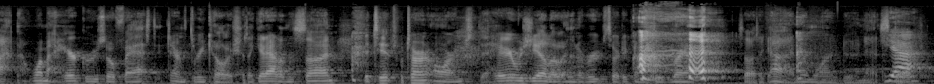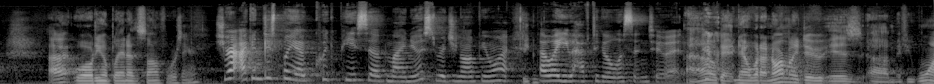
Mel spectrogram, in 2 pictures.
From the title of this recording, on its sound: live from the Oakhouse in Canton Ga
